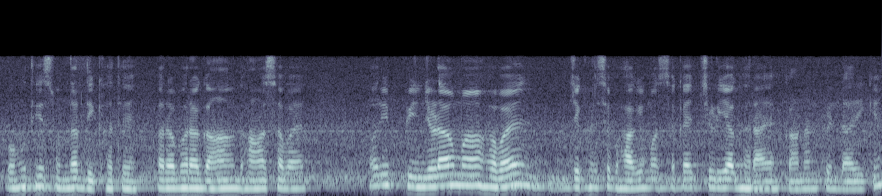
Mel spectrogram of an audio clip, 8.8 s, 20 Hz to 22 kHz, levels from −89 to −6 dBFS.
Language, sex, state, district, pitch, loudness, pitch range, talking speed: Chhattisgarhi, male, Chhattisgarh, Bilaspur, 135 Hz, -23 LUFS, 125-155 Hz, 185 wpm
